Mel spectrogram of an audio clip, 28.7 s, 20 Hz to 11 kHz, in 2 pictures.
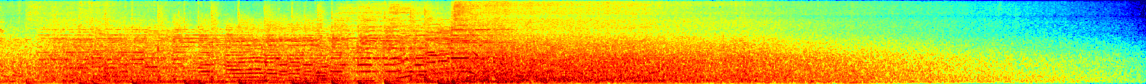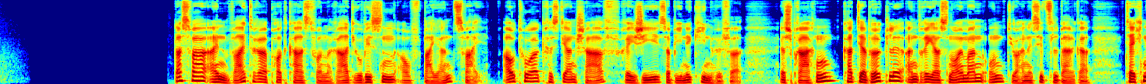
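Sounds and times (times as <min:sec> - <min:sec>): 
music: 0:00.0 - 0:06.4
ocean surf breaking on the shore: 0:00.0 - 0:14.4
speech: 0:16.5 - 0:28.6.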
